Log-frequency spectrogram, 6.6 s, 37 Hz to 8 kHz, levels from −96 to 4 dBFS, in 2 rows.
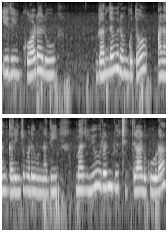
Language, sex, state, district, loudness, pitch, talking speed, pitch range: Telugu, female, Andhra Pradesh, Anantapur, -16 LUFS, 245 Hz, 100 wpm, 230-270 Hz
